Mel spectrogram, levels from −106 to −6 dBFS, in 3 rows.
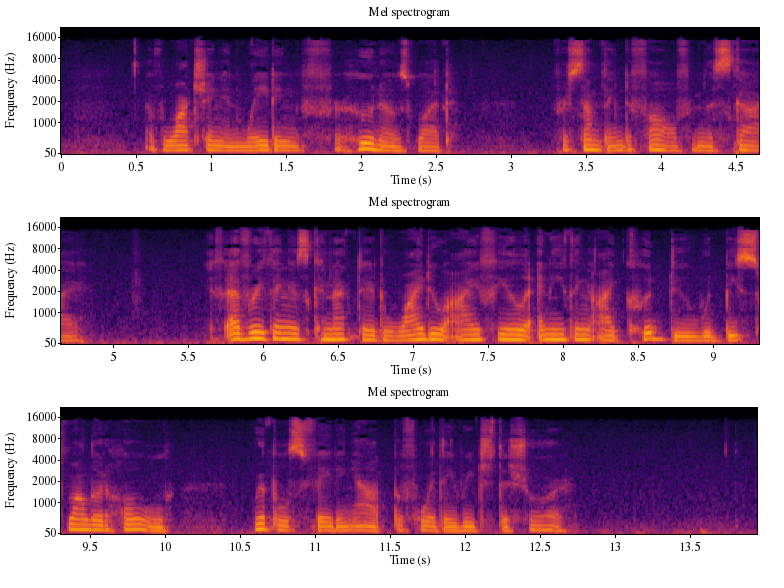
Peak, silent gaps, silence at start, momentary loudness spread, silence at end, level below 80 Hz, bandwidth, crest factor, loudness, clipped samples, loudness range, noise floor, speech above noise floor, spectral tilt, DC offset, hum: -18 dBFS; none; 0.1 s; 12 LU; 0.35 s; -62 dBFS; 15.5 kHz; 18 dB; -34 LUFS; under 0.1%; 5 LU; -61 dBFS; 27 dB; -5.5 dB/octave; under 0.1%; none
